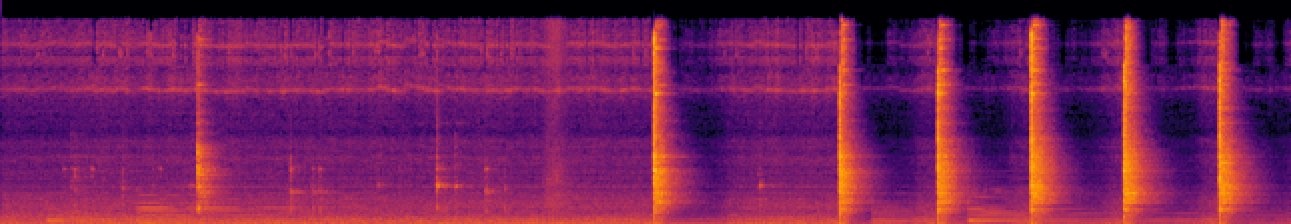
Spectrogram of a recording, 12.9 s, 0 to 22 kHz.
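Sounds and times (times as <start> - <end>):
steady background hum: 0.0 - 12.9
hammer blows ringing on steel: 6.5 - 7.0, 8.4 - 8.7, 9.4 - 12.6.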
